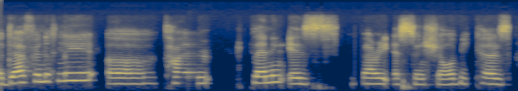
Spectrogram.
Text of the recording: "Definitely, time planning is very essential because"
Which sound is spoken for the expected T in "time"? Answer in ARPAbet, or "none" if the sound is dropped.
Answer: T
